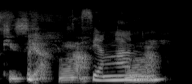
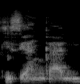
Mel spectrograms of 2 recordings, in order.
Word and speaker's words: Kisiang'ani: My name is Emmanuel Kisiangani. The G has an apostrophe. – Yeah, I just... – So it's Kisiangani. But I just prefer just telling it's Kisiangani because the pronunciation tutorial is normally hard work.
